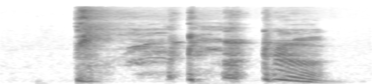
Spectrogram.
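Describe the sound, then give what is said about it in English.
A loud fit of coughing, three or four harsh bursts in quick succession, the last one rougher and more drawn out, with no talking around them, in southeastern Arizona. “I'm gonna need to get a cough button.”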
